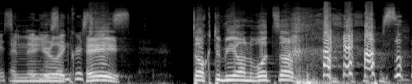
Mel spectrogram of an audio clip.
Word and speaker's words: WhatsApp: like the Pakistani mango WhatsApp connect I've been trying I haven't been trying that hard but whatspp like my parents well how do you say it it's WhatsApp oh it's a p I'm like a native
